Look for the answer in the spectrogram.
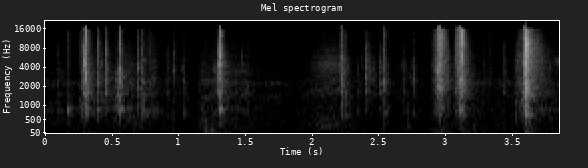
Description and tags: Winchester Rifle Load Ammunition
Loading ammunition into a 22 cal Winchester rifle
